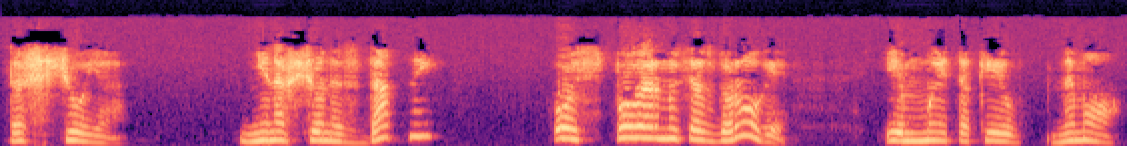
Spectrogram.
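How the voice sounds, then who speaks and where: A woman's voice: medium pitch, expressive, slow pace, pauses often. A woman voicing a resolute young village man in an audiobook, speaking firmly and defiantly. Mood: determined. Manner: firm, defiant. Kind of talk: audiobook character voice. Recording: husky, phone-like, dry.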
